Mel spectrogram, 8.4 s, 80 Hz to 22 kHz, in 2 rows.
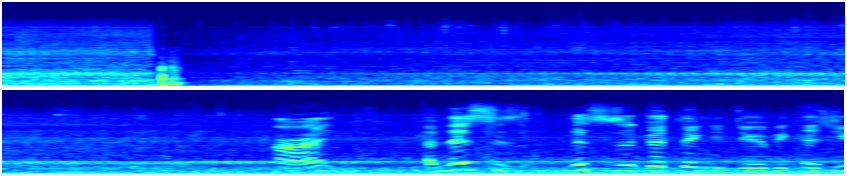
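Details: Motorhome coach generator, started after holding the switch off about 5 seconds during pre-trip inspection: short crank catches at once, then a steady low engine drone holds even; starts and runs healthy.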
